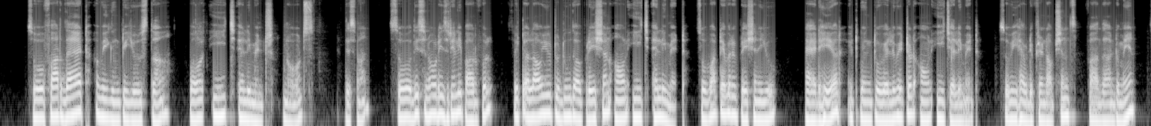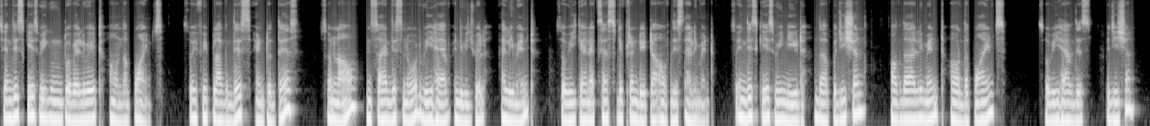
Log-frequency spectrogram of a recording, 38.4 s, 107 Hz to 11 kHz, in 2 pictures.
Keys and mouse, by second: 0.3-0.9 middle drag, 1.9 shift+a, 5.8 click, 6.1-7.5 drag, 8.2 middle click, 15.6-19.1 drag, 21.8 middle click, 22.6-24.0 drag, 24.4-24.7 drag, 24.9 click, 25.6 click, 26.0-30.7 drag, 31.2-31.6 middle drag, 32.1 shift+a, 35.0 click, 35.6-36.1 drag, 36.3-38.3 drag.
